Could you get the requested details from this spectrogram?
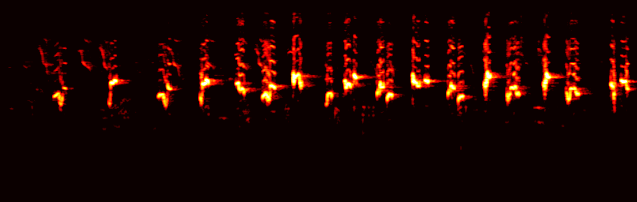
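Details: Yellow-vented bulbul in vigorous song, used to coax other bulbuls to sing: a continuous, accelerating stream of bubbly, chattering chirps with whistled slurs, around three notes a second. No other sounds.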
